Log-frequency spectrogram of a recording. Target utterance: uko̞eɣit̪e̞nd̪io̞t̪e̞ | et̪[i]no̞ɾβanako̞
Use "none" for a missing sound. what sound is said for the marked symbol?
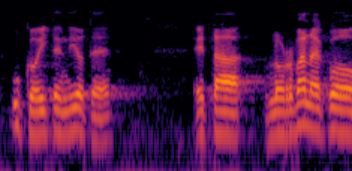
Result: a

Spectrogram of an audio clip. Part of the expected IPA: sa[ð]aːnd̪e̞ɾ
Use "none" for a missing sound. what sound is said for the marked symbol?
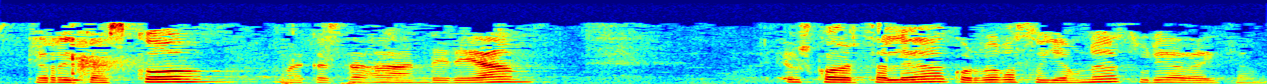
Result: ɣ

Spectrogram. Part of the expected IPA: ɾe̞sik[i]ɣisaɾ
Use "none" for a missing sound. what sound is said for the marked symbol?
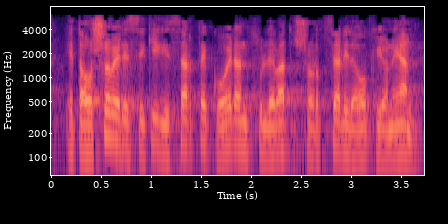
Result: i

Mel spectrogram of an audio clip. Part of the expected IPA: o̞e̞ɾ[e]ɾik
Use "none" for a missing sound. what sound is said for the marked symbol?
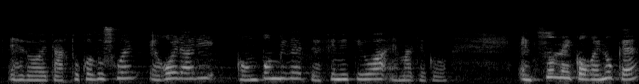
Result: a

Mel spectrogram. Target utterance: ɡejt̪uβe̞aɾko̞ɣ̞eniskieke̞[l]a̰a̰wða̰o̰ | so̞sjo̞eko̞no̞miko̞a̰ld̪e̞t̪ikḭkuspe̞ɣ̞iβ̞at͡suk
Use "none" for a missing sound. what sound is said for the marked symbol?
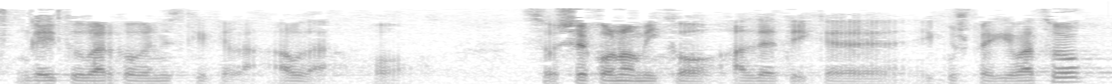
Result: l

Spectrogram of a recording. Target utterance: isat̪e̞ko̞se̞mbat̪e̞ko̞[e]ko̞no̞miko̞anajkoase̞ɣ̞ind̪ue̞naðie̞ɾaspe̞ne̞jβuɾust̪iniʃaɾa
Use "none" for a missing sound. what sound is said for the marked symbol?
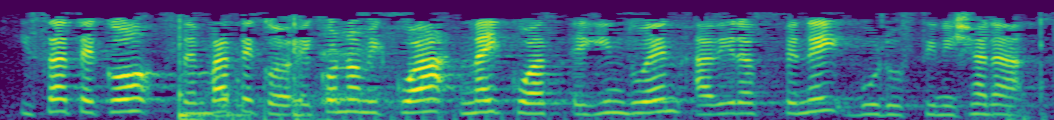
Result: e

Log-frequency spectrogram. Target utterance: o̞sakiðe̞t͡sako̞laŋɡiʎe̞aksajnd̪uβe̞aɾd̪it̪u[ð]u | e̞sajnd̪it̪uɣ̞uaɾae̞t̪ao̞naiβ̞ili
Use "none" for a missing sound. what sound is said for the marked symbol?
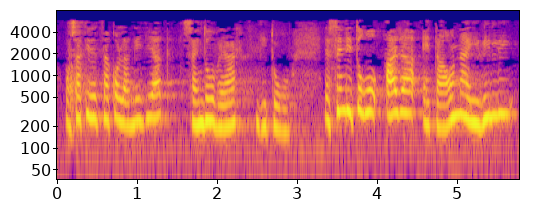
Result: ɣ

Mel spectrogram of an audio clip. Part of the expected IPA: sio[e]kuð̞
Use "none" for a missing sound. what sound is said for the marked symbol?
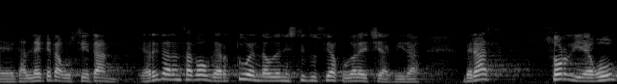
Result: a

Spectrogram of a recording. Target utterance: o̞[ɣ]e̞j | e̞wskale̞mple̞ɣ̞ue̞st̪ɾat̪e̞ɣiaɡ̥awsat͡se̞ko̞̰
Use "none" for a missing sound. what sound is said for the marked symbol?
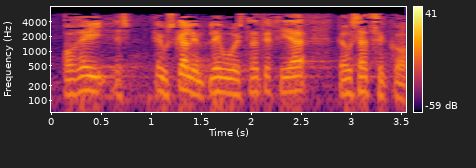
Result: ɣ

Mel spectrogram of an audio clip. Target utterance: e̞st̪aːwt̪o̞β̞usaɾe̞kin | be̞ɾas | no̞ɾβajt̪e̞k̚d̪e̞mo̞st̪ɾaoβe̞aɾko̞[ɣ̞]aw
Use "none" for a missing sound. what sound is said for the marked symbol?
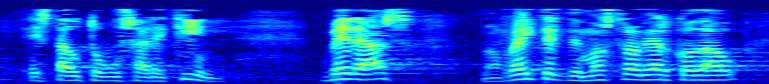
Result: ð̞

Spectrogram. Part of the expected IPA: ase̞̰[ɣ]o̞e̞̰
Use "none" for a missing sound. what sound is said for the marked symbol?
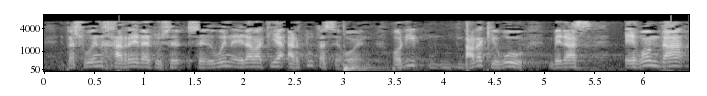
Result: ɣ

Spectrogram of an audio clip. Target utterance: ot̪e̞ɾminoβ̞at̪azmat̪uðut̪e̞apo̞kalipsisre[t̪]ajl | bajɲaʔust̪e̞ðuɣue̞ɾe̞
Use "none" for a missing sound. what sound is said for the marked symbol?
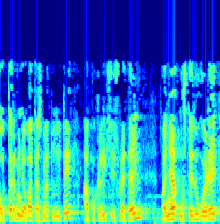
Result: t̪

